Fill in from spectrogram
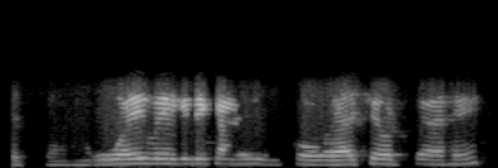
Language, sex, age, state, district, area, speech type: Marathi, female, 45-60, Maharashtra, Mumbai Suburban, urban, conversation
